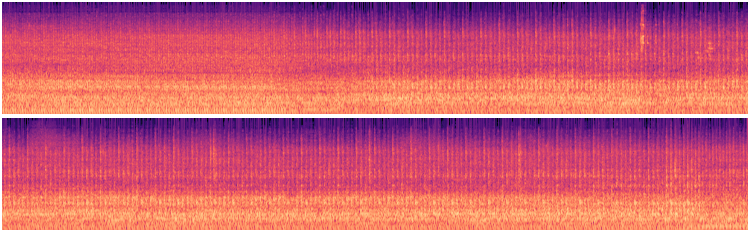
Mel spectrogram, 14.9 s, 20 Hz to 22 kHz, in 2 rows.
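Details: 1960 Massey Ferguson FE35 four-cylinder diesel tractor, restarted after sitting long in a paddock, fresh battery, oil, water and fuel: heavy, steady diesel clatter at an even idle that holds speed throughout; running normally.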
